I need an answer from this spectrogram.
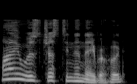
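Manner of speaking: quick, forced cheerful line; strained jollity. A narrator's reading. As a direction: fake breezy casualness. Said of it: "I say in a similar tone".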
